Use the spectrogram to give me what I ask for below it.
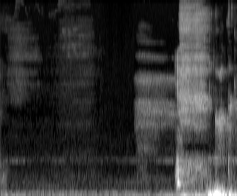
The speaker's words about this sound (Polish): mój ekspert musiał nabrać wdechu.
